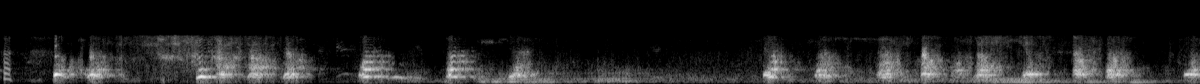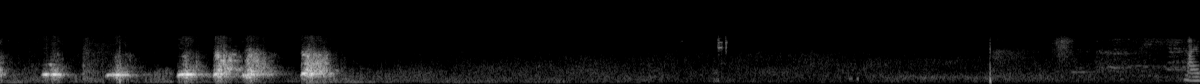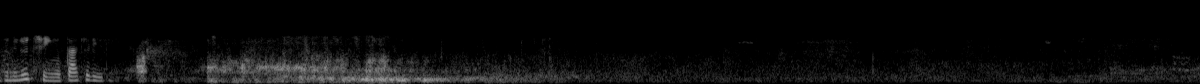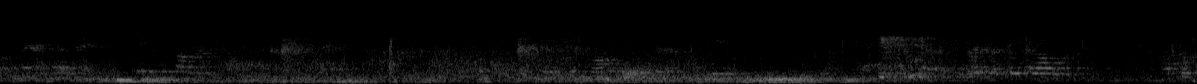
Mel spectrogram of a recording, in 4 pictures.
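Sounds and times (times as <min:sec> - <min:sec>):
several dogs barking: 0:00.5 - 0:05.5, 0:07.6 - 0:15.5
speech: 0:24.4 - 0:25.2.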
